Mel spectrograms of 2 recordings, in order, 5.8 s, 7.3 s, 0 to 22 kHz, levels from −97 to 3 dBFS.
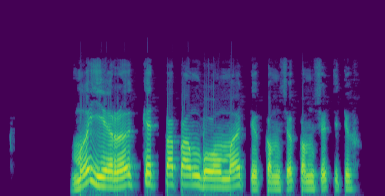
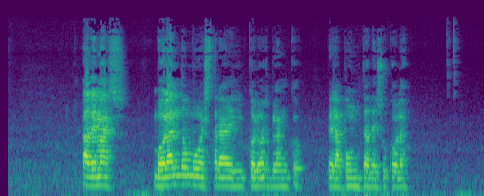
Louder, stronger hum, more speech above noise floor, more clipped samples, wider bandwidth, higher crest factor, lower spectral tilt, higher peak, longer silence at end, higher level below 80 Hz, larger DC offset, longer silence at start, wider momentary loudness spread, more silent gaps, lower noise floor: first, -13 LUFS vs -17 LUFS; neither; first, over 78 dB vs 36 dB; neither; second, 6.8 kHz vs 14 kHz; about the same, 14 dB vs 18 dB; first, -9.5 dB/octave vs -5 dB/octave; about the same, 0 dBFS vs 0 dBFS; second, 0.5 s vs 1.15 s; about the same, -50 dBFS vs -50 dBFS; neither; second, 1.1 s vs 1.25 s; about the same, 12 LU vs 14 LU; first, 2.44-2.48 s vs none; first, under -90 dBFS vs -52 dBFS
